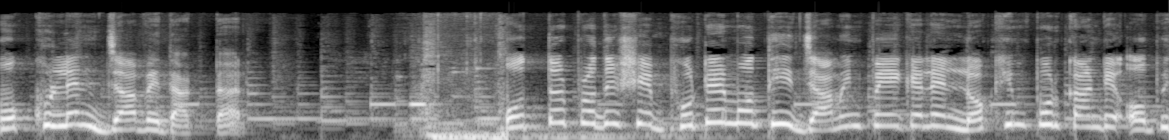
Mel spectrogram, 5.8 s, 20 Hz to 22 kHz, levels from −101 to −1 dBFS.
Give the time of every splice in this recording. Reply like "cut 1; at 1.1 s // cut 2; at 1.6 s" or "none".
cut 1; at 2.0 s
